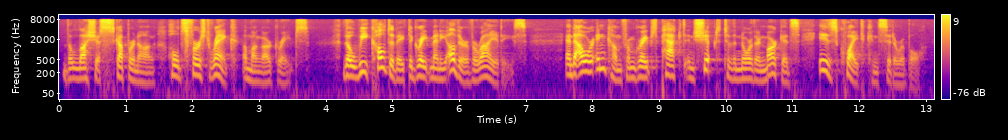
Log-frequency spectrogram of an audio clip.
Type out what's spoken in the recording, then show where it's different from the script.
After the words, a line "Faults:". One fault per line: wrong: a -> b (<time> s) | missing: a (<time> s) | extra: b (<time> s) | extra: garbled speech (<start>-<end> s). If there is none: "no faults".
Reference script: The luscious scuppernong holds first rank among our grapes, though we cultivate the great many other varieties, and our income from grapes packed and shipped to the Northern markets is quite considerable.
The luscious scuppernong holds first rank among our grapes, though we cultivate the great many other varieties, and our income from grapes packed and shipped to the Northern markets is quite considerable.
Faults:
no faults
